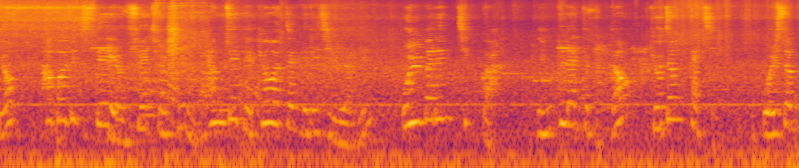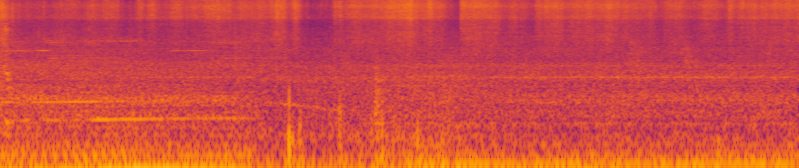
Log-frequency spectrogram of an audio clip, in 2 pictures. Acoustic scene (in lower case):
bus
